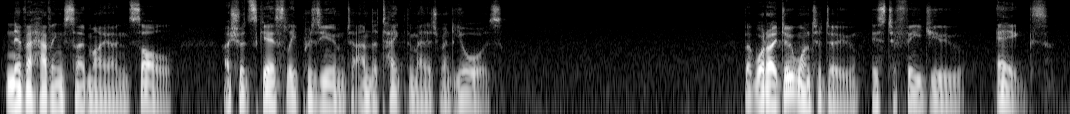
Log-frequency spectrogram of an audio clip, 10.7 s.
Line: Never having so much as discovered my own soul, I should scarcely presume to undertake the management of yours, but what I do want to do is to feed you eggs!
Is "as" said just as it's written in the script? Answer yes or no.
no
